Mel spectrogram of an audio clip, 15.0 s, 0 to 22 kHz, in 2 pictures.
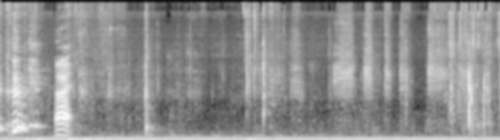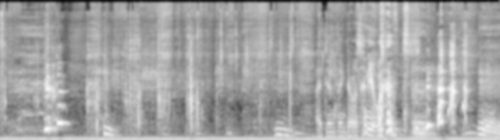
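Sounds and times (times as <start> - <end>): low electrical hum: 0.0 - 15.0
objects being handled: 6.1 - 7.8.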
